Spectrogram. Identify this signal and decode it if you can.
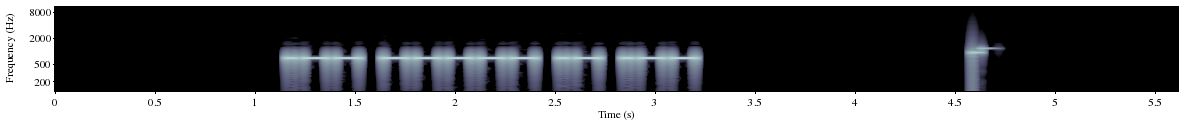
Morse code, heard as a keyed tone, about 28 wpm, 700 Hz. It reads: W0AW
